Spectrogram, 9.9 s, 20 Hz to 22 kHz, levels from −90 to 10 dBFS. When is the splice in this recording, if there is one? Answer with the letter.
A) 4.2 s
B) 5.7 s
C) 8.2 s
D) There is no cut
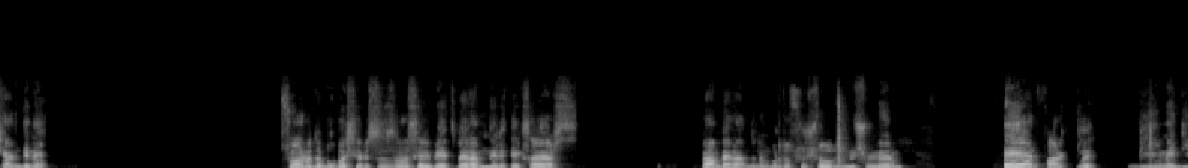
A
